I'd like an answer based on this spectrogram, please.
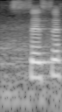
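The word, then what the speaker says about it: tsetse: can you spell it cesar fly it has a silent t it is t s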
